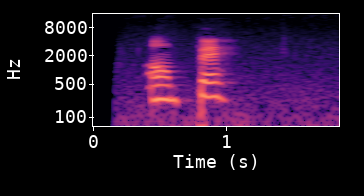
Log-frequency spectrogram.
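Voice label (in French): "En paix", French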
